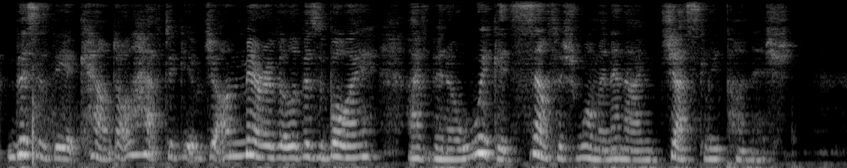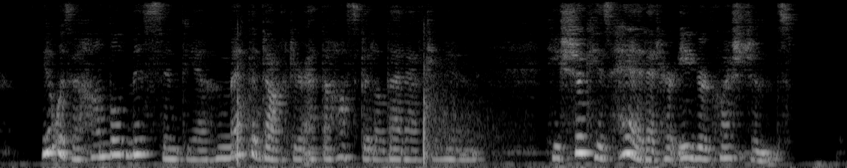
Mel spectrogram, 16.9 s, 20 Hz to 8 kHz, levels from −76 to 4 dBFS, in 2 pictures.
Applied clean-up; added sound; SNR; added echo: none; Fireworks; 14 dB; reverberation time 0.2 s.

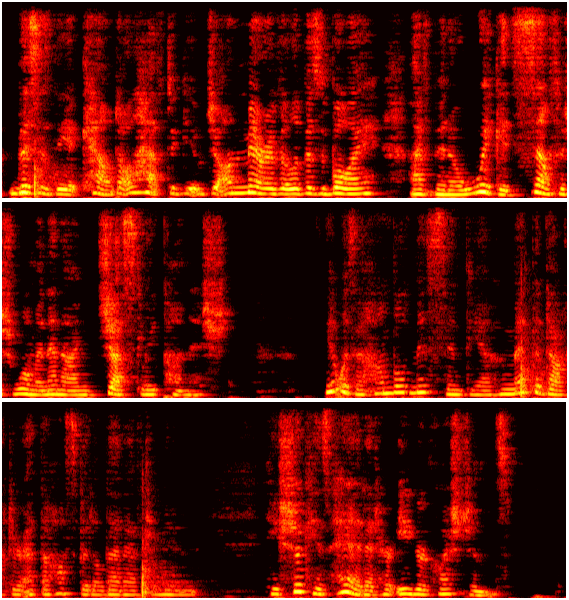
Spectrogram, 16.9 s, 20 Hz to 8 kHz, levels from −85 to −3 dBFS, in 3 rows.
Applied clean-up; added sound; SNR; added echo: classical method WPE with log-MMSE.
